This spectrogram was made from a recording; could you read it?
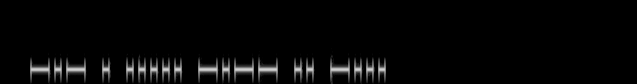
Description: Morse code, heard as a keyed tone, about 21 wpm, 700 Hz. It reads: KE5YIB
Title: USA Call Signs - 6 Characters - Repeated 3x - 20wpm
